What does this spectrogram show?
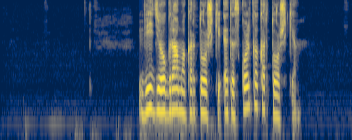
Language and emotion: Russian, neutral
